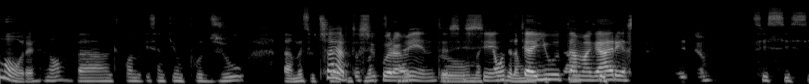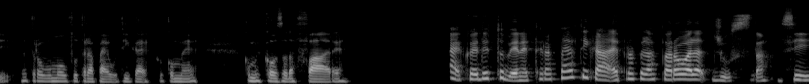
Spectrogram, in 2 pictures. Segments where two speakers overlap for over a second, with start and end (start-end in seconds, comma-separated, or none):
3.2-6.1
